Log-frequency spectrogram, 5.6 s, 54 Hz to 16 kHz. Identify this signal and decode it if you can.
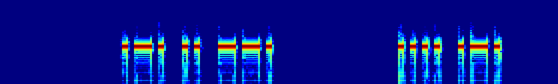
Morse code, heard as a keyed tone, about 20 wpm, 700 Hz. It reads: RIG HR
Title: Common QSO Phrases - 3x Word-Spacing - 20wpm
